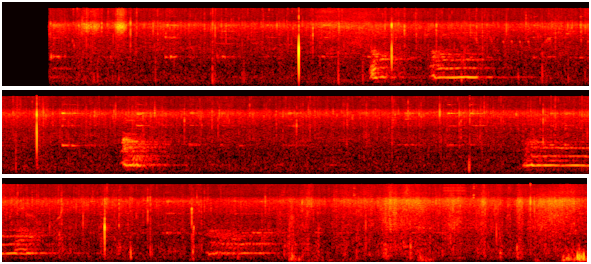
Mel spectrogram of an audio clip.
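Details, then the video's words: Blue Gascony Griffon named Boira trailing a wild boar: distant, drawn-out baying in short bursts, several notes each, returning roughly every three to four seconds over a steady crackling hiss with occasional sharp clicks. "Grifon azul, Boira, siguiendo jabali"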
